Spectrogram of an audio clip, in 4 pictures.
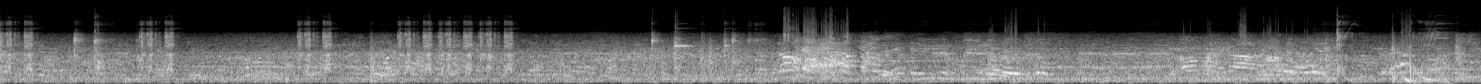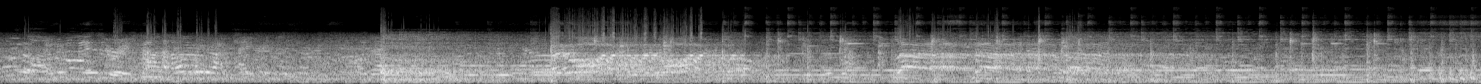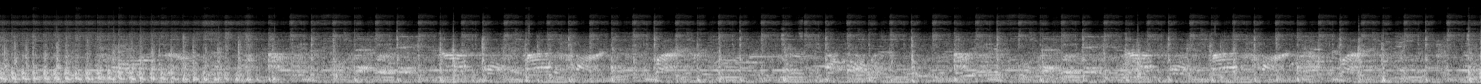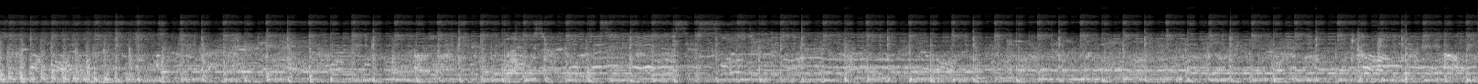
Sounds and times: Speech: 7.4 - 18.8, 20.0 - 22.4, 23.0 - 26.2, 30.5 - 59.2
Music: 13.4 - 16.5, 18.6 - 59.2.

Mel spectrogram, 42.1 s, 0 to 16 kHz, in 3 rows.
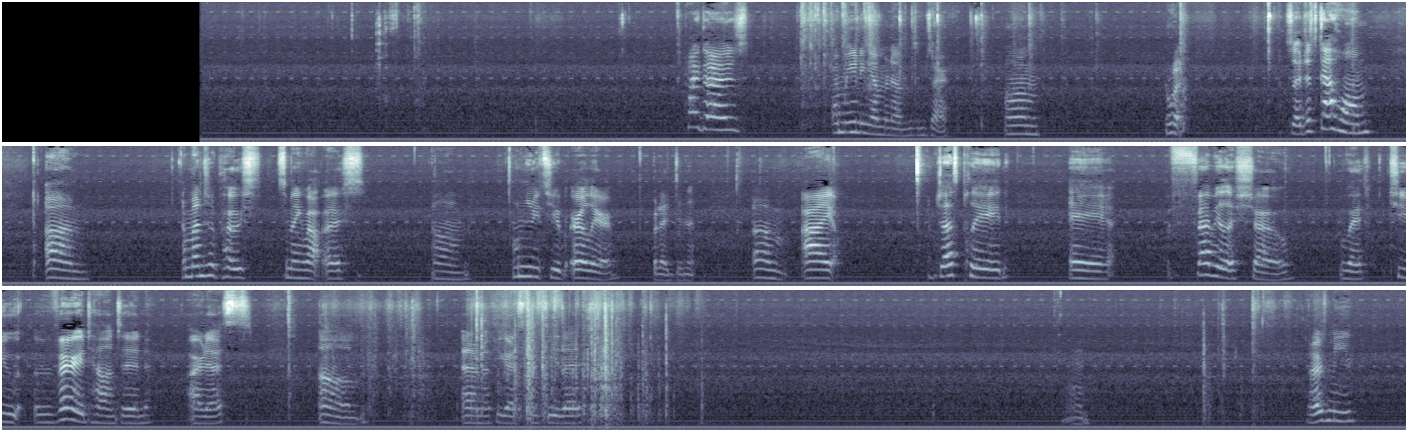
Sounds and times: Speech: 6.8 - 7.4, 8.3 - 10.4, 12.8 - 13.7, 14.5 - 14.9, 15.8 - 17.6, 18.3 - 21.0, 21.6 - 22.4, 23.2 - 24.1, 24.7 - 30.6, 31.3 - 31.7, 32.7 - 33.9, 41.1 - 41.6.

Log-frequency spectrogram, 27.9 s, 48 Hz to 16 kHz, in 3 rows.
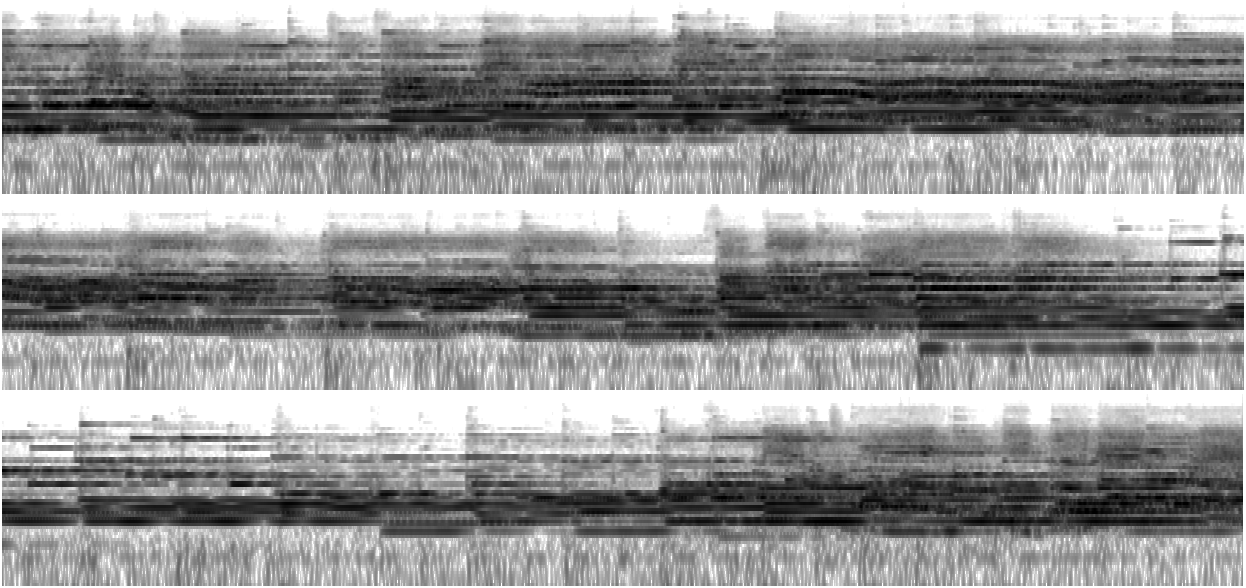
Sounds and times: Jingle, tinkle: 0.0 - 27.9.

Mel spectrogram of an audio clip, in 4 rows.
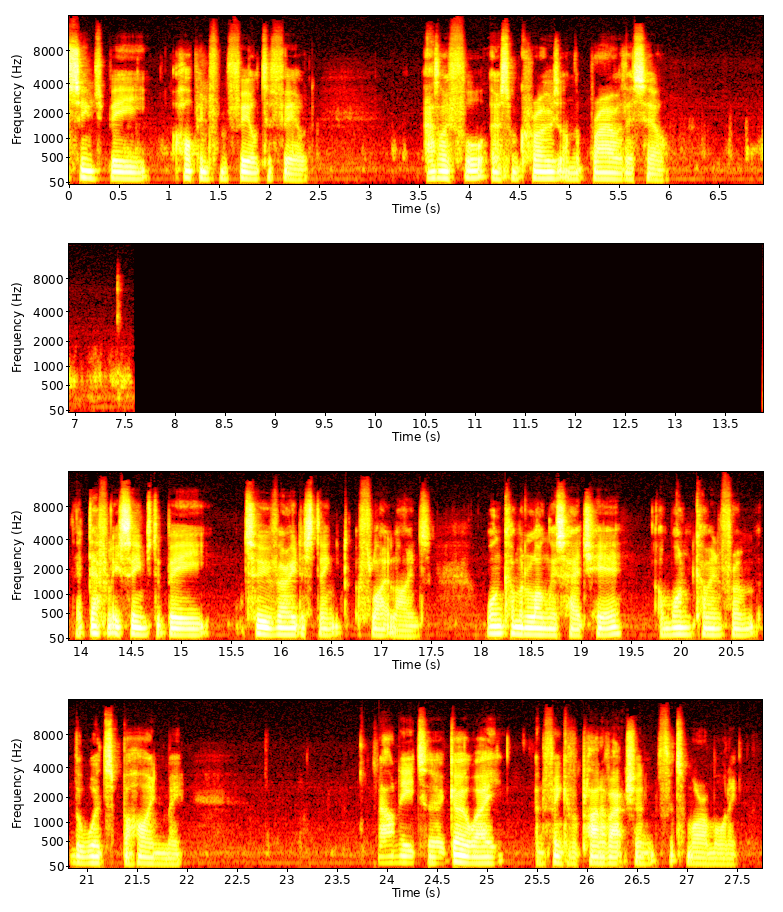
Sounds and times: Speech: 0.0 - 2.4, 3.6 - 6.0, 13.9 - 22.0, 23.8 - 27.6.

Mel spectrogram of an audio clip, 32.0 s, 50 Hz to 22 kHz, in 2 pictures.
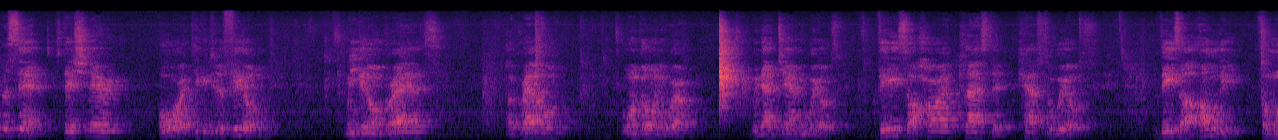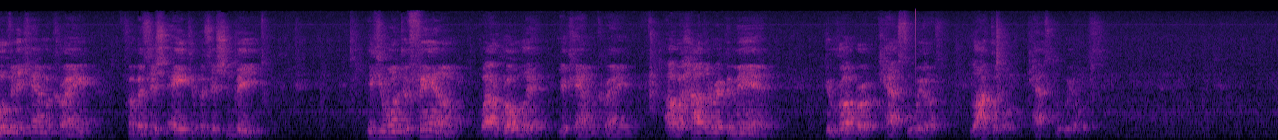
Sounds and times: Speech: 0.0 - 3.5, 4.2 - 5.6, 6.3 - 7.2, 7.8 - 8.8, 9.4 - 13.8, 14.5 - 19.4, 20.6 - 29.8.

